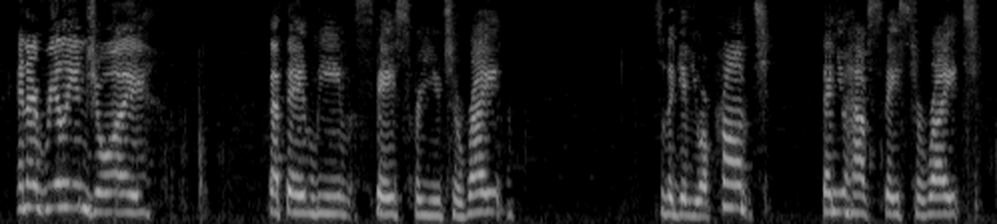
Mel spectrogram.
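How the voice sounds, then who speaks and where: The speaker is loud and moves at a very slow pace, with long, frequent pauses. Pitch varies in an ordinary way. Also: woman, fairly high pitch for a woman. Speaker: book reviewer and channel host. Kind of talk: casual book review vlog. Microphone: no microphone, built-in recording.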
